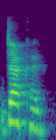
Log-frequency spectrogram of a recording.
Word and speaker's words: Dackel: dackel.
